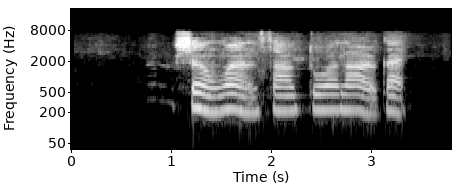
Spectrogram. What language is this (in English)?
Chinese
